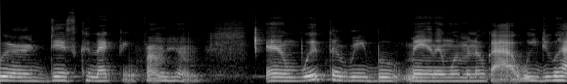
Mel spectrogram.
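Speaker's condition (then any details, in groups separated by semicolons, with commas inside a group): Cerebral palsy, spastic; now talking and breathing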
